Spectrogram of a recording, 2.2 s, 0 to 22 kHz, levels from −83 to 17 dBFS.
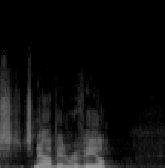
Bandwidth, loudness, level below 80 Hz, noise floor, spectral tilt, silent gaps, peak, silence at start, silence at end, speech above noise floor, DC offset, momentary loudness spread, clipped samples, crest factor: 13.5 kHz; -30 LUFS; -70 dBFS; -66 dBFS; -5 dB/octave; none; -12 dBFS; 0 s; 0.8 s; 37 dB; under 0.1%; 7 LU; under 0.1%; 18 dB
